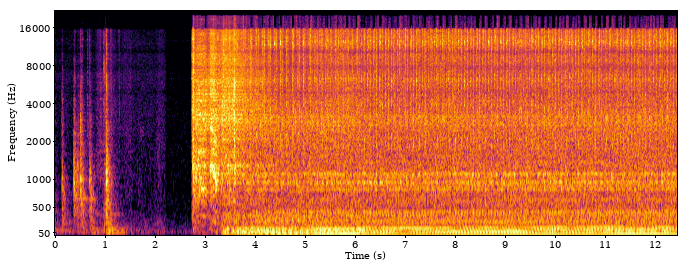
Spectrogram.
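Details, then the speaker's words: 1979 Toyota Corolla SR5 TE37 before tune-up (plugs, wires, cap and rotor): starts after short crank, then idles with an uneven, lumpy beat and wavering pitch; rough idle, cause not confirmed. "so yeah so the car needs a tune-up because it starts off pretty rough and it doesn't run as smooth as I like"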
